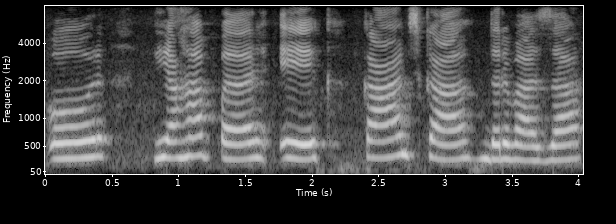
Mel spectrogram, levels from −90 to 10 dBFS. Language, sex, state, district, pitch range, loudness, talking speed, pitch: Hindi, female, Punjab, Pathankot, 270-300 Hz, -14 LUFS, 105 wpm, 280 Hz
